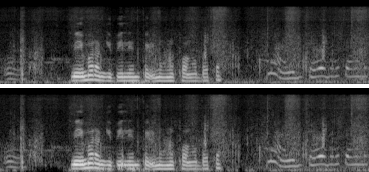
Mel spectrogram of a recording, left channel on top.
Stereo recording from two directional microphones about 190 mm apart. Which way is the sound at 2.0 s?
30° right (ahead or behind).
